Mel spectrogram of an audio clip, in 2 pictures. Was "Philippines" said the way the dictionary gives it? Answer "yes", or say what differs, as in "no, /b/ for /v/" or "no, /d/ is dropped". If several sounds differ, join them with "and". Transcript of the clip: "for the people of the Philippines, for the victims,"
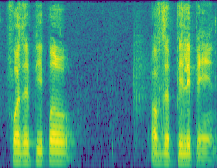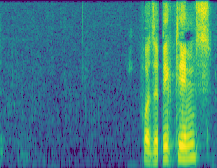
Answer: no, /z/ is dropped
